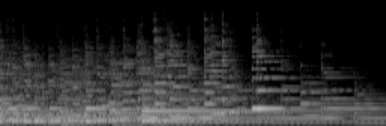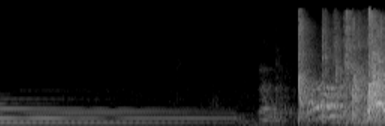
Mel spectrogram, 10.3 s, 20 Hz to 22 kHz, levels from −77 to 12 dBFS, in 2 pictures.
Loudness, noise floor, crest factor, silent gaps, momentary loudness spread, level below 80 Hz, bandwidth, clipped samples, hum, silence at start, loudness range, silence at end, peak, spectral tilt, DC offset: -26 LUFS; -55 dBFS; 24 dB; none; 22 LU; -68 dBFS; 16.5 kHz; under 0.1%; none; 0 s; 22 LU; 0 s; -4 dBFS; -4 dB/octave; under 0.1%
